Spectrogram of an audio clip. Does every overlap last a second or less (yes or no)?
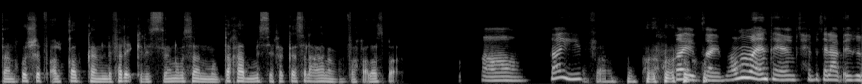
yes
